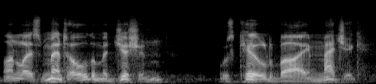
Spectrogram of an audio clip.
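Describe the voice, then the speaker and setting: An actor playing a cool, brisk, logical amateur detective in 1940s radio style. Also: male voice, deep voice, lively intonation, bright, forceful tone, heavily acted. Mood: wry, assured.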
